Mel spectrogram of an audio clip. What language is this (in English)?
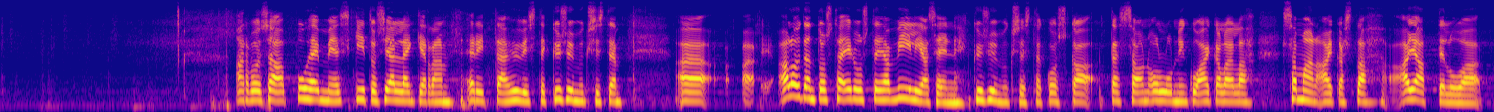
Finnish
